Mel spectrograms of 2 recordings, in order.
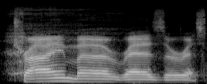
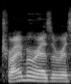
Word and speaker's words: Trimeresurus: That full name again, Trimer- Trimeresurus Salazar. Wait, I think I'm adding a syllable. Trimeresurus. No, I'm not. Trimeresurus Salazar is the full scientific name okay.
